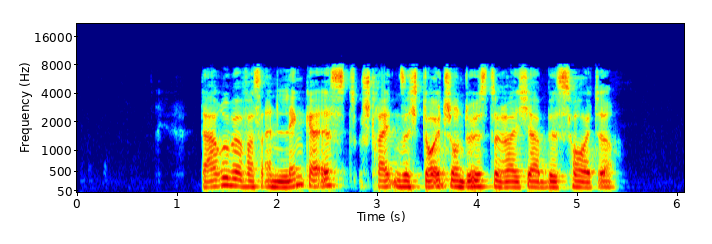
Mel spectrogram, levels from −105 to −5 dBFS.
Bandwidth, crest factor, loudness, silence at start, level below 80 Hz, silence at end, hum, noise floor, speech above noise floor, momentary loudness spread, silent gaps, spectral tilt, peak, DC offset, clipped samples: 8 kHz; 16 dB; -16 LUFS; 1.25 s; -50 dBFS; 0.7 s; none; -88 dBFS; 73 dB; 6 LU; none; -5 dB/octave; -2 dBFS; under 0.1%; under 0.1%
